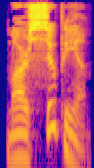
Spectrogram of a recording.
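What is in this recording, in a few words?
"marsupium", British English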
